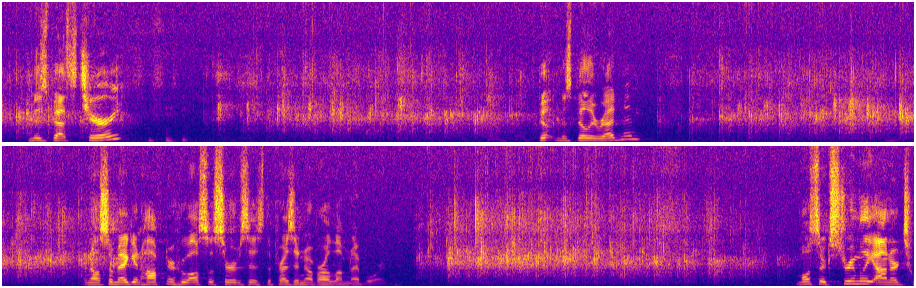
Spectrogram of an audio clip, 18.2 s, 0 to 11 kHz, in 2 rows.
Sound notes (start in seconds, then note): 2.0 audience applauding; 13.2 audience applauding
